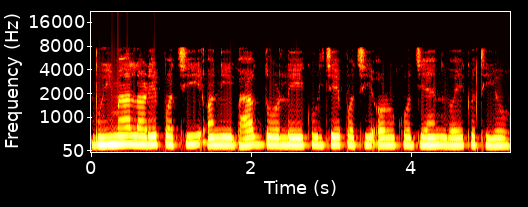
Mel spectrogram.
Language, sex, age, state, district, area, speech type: Nepali, female, 18-30, West Bengal, Kalimpong, rural, read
